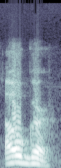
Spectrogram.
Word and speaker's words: augur: This is pronounced ogre.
